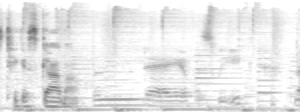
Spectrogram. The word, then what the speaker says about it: Tigest Girma: So I just finished reading Immortal Dark by Tigma Grema. I just went on her Instagram. This is voice over and the correct way to pronounce the name is Tigus GMA Monday of this week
